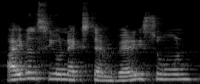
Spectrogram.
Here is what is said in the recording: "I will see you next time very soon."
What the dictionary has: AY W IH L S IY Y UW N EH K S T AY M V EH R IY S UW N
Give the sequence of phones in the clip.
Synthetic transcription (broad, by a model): AY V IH L S IY Y UW N EH K S T AY M V EH R IY S UW N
